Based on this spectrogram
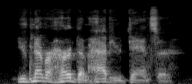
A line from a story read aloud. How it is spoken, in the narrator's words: he asked Drizzt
